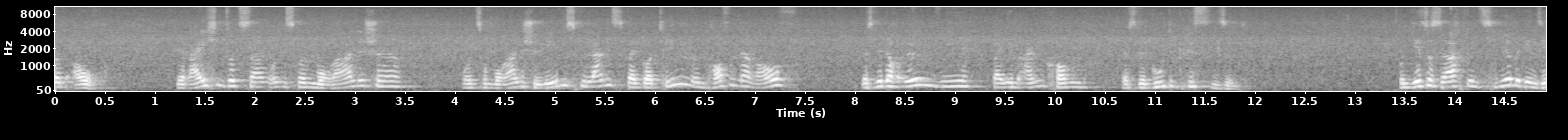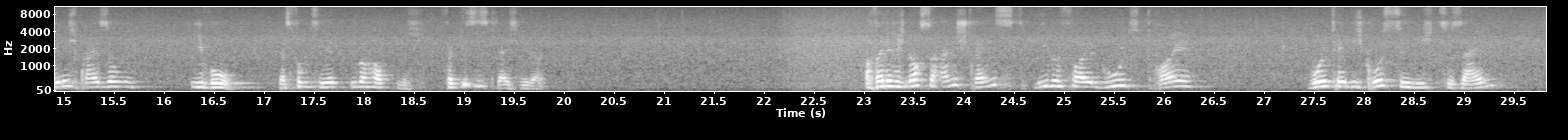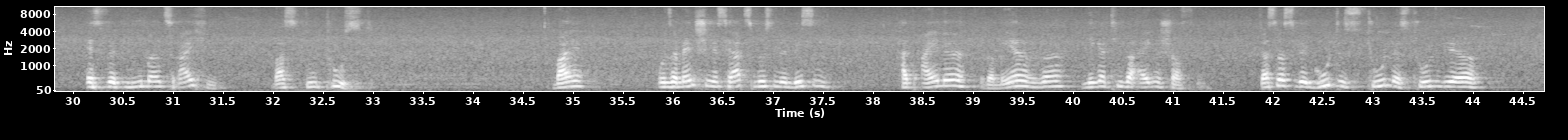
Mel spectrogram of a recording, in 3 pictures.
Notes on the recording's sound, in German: Das Rauschen im Hintergrund ist keine schlechte Aufnahme, sondern die Predigt wurde bei strömenden Regen am Hauptplatz in Bad Tatzmannsdorf unter dem Dach der Bühne gehalten.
